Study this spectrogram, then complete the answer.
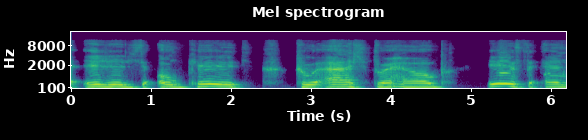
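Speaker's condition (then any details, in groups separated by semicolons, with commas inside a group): Cerebral palsy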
